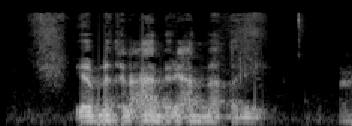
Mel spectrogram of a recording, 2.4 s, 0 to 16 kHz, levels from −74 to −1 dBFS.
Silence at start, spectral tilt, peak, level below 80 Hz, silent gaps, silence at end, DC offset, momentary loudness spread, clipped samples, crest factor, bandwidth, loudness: 0.2 s; -5 dB/octave; -6 dBFS; -48 dBFS; none; 0 s; under 0.1%; 18 LU; under 0.1%; 20 dB; 11.5 kHz; -24 LUFS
